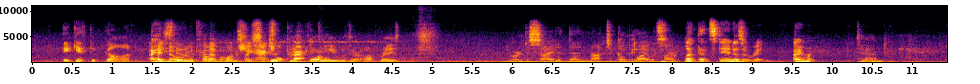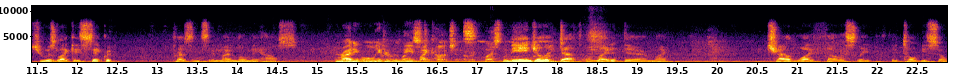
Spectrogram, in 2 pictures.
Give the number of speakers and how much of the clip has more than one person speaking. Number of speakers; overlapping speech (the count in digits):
4, about 23%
